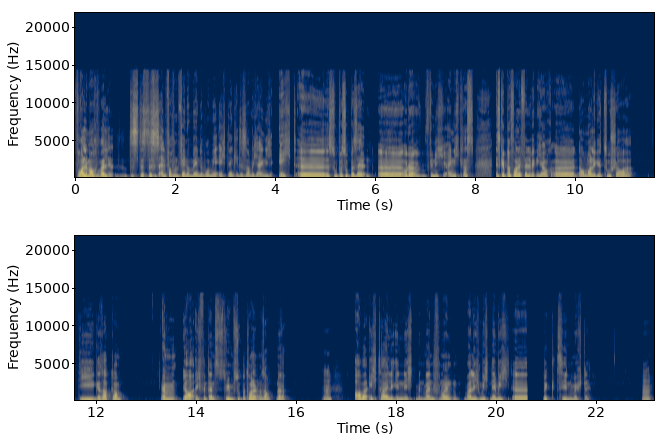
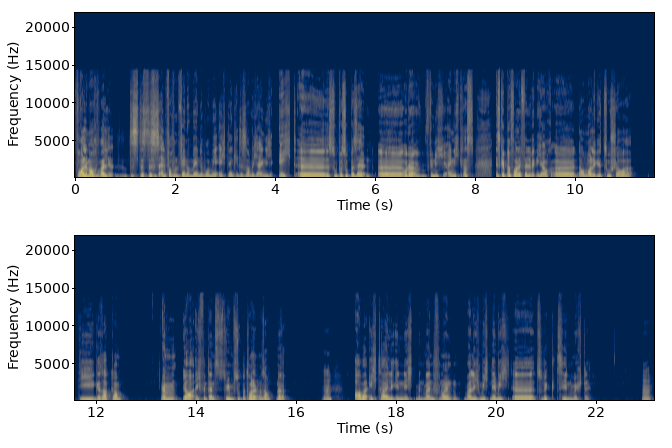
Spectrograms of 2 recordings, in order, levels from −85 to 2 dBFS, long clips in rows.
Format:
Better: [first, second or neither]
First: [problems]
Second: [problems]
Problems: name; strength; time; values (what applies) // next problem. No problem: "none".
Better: second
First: audio cutting out; at 21 s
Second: none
